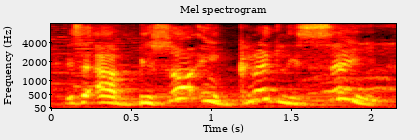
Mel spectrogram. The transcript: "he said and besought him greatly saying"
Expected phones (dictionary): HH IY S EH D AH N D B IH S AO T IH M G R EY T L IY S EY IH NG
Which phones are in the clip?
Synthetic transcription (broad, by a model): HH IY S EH AH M B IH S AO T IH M G R EY T L IY S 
